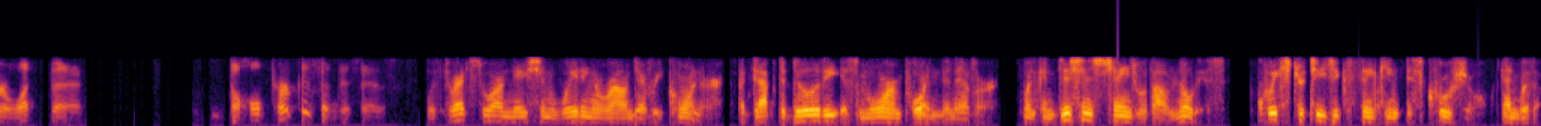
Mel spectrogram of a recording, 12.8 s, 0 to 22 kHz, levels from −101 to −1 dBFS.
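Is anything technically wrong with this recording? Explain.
Yes, there are two problems. For the whole clip, the speech has the AMR narrowband mobile codec sound. It's squeezed into a phone-line band of roughly 300 Hz to 3.7 kHz, with nothing above 3.8 kHz. The codec rebuilds the voice from a vocal-tract model fed by a few pulses per short subframe, and the damage here is heavy. That gives a buzzy, synthetic quality, and the heaviness points to one of the lowest modes, around 5.15 kbps.

Then, from about 8.32 s, right after "more important than ever", until 12.32 s, you get periodic USB or driver dropouts. Something blocks the audio path once a second, and each time a few milliseconds of signal get replaced by silence. That happens about five times. Because the gaps are so short and evenly spaced, they come across as regular little ticks riding on the speech, one per second, rather than audible holes.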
